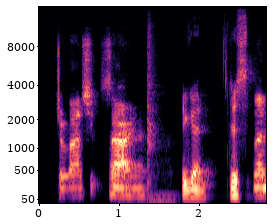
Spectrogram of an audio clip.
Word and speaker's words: Givenchy: to set the record straight, Givenchy. Givenchy, sorry.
